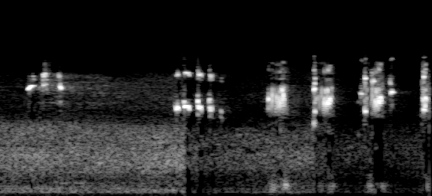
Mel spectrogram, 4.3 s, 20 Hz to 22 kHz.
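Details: Distressed female bald eagle at her nest in Southwest Florida, 28 December 2020, after a great horned owl knocked the male from the nest. Repeated high chattering chirps in short stuttered runs, growing harsher and squealier toward the end.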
